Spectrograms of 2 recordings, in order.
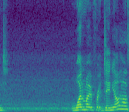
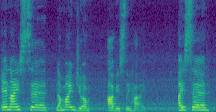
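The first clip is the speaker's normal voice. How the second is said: ordinary delivery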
